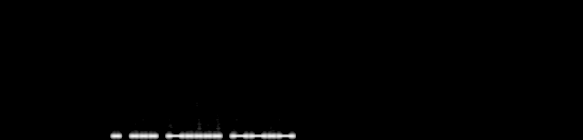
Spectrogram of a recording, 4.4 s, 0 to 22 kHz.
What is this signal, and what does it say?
Morse code, heard as a keyed tone, about 36 wpm, 700 Hz. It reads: ES6Q
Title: DXCC-100 Call Signs - 4 Characters - 35wpm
